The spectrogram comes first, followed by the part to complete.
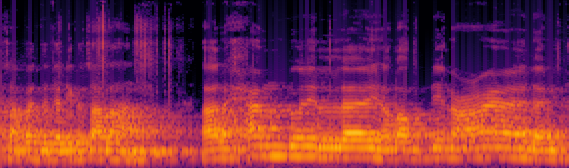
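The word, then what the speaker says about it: العالمين: Alhamdulillahi rabbil alamin. A jangan a alamin. Kenapa? Huruf ain bukan huruf hamzah atau alif.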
